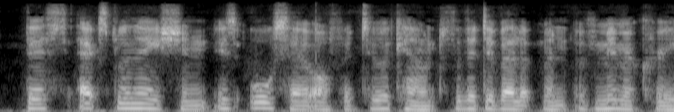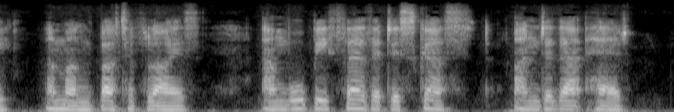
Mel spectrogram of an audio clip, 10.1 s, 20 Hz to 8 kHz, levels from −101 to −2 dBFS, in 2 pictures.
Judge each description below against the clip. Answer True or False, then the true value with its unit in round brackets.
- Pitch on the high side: False (110 Hz)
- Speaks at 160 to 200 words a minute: False (140 wpm)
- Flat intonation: True (1.9 semitones)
